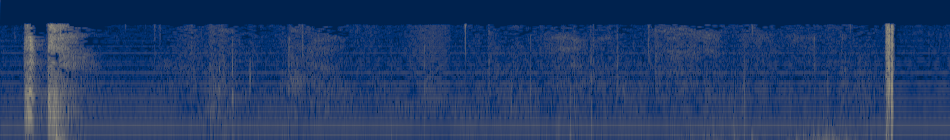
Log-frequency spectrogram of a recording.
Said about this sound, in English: Coughing helps sometimes to clear it up a little bit, so apologize, but I will cough throughout this.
